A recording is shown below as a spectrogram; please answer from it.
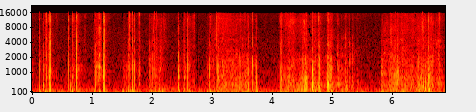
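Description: Long nails tap and scratch the glossy fronts of worn black patent platform boots decorated with bat wings. The sound is a quick run of dry, sharp clicks and scraping scratches with a crinkly, tearing texture, each one dying away almost at once.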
